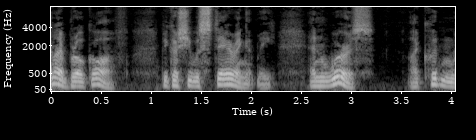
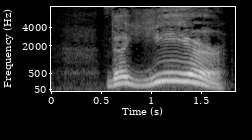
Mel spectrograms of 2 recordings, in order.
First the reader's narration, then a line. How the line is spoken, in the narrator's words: yelled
